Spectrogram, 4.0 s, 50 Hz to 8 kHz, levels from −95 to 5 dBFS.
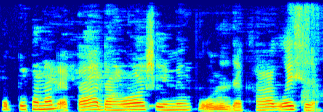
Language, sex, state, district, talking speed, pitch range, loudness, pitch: Assamese, male, Assam, Sonitpur, 120 wpm, 200-245 Hz, -16 LUFS, 215 Hz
